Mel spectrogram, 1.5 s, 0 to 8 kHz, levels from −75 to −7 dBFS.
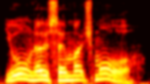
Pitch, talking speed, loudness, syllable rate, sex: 145 Hz, 240 wpm, -15 LUFS, 4.6 syllables/s, male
